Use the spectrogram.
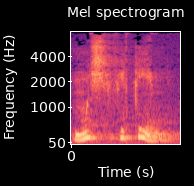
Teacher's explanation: الفه مرققة والقاف في آخر درجات التفخيم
